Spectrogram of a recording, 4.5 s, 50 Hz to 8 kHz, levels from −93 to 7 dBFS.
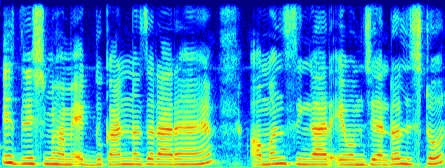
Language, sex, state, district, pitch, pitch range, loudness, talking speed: Hindi, female, Jharkhand, Garhwa, 250 Hz, 235-270 Hz, -15 LUFS, 215 wpm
